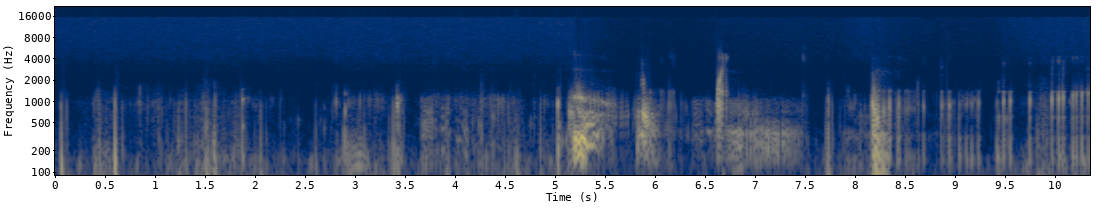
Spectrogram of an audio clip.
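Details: Stomach growling (borborygmi), third clip in a requested series.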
